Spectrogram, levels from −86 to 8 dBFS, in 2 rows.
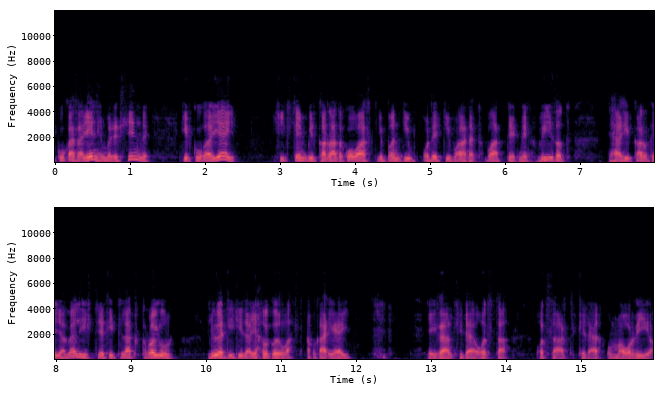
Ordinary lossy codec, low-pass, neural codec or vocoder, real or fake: none; 7.2 kHz; codec, 16 kHz, 4.8 kbps, FACodec; fake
